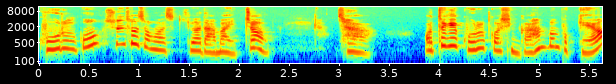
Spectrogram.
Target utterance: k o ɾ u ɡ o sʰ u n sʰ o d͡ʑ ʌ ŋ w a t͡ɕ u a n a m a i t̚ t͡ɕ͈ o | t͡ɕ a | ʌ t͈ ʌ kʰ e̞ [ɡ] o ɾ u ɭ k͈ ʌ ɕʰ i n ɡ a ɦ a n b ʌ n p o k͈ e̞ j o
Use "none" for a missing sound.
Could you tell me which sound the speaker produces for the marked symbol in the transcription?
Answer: k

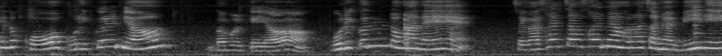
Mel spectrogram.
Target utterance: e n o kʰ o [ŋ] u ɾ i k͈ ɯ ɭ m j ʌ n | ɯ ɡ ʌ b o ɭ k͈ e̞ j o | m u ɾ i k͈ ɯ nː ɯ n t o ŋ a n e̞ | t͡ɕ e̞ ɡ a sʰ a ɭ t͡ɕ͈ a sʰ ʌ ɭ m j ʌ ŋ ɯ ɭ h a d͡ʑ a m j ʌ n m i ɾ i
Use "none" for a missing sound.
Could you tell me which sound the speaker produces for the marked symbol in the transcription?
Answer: m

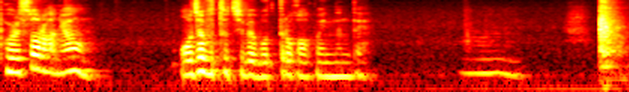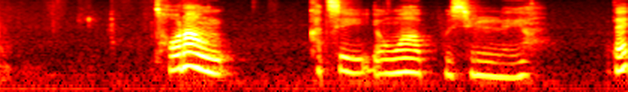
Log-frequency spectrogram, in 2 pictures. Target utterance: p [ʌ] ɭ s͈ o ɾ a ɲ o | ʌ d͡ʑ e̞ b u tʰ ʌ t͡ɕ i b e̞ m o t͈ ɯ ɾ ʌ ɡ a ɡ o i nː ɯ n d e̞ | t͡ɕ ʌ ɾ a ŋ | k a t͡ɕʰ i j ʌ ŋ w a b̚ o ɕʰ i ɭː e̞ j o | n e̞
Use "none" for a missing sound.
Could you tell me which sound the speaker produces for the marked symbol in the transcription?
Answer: ʌ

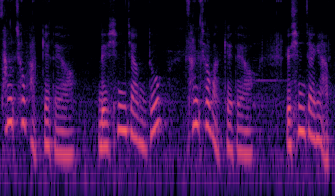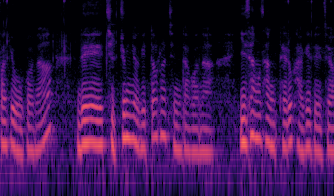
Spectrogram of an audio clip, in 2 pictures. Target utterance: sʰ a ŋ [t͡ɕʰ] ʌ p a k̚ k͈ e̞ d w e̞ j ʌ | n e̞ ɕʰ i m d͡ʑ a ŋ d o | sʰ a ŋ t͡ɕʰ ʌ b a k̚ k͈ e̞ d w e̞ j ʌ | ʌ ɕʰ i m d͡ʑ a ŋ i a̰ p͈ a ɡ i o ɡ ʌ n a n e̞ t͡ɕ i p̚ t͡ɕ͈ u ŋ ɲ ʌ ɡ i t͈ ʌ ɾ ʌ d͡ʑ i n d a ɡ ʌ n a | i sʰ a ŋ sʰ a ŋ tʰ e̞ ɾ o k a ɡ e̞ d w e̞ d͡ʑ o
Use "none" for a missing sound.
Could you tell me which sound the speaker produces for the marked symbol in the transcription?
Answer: t͡ɕʰ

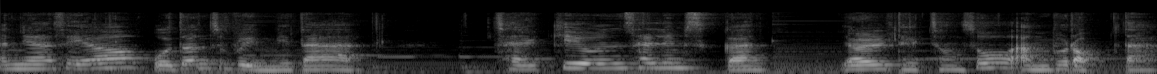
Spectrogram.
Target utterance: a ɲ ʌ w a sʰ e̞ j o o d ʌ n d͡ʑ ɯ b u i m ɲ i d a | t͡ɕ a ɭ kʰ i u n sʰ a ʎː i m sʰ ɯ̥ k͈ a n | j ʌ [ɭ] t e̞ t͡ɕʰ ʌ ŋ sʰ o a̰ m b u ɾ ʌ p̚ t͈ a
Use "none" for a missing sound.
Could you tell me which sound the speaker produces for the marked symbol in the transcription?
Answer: ɭ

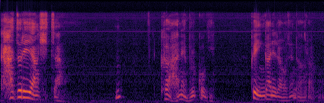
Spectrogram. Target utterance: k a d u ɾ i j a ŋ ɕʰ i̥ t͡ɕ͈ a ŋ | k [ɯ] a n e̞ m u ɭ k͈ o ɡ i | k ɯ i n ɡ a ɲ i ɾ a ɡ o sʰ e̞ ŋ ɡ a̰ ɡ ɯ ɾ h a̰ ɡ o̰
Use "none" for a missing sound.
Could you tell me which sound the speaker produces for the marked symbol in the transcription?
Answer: ɯ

